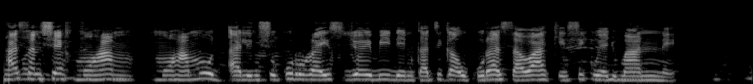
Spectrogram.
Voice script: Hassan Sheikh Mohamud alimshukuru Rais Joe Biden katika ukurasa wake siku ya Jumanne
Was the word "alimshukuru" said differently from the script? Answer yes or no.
no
